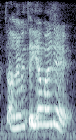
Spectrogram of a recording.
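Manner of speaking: bursting out high and loud, still laughing; loud, laughing story hook; excited. Real, not acted. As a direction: pitch it way up and loud like you can't wait to tell it.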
